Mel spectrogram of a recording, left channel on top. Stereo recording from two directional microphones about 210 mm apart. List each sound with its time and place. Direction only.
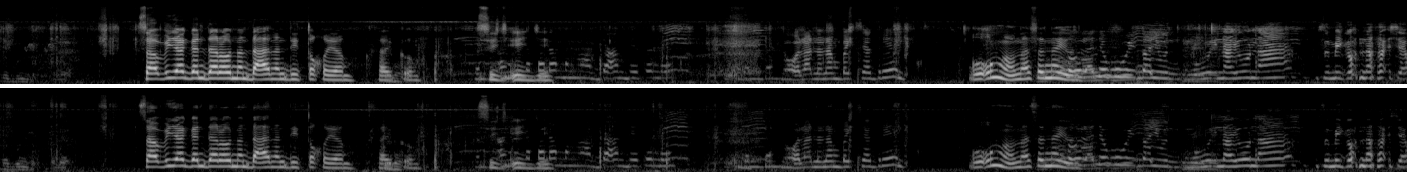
1.4 s speech: centre (ahead or behind)
7.2 s a sound: 5° left (ahead or behind)
7.9 s speech: 30° right (ahead or behind)
8.5 s speech: 10° right (ahead or behind)
10.7 s speech: 20° left (ahead or behind)
11.2 s speech: centre (ahead or behind)
11.9 s speech: 40° right (ahead or behind)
